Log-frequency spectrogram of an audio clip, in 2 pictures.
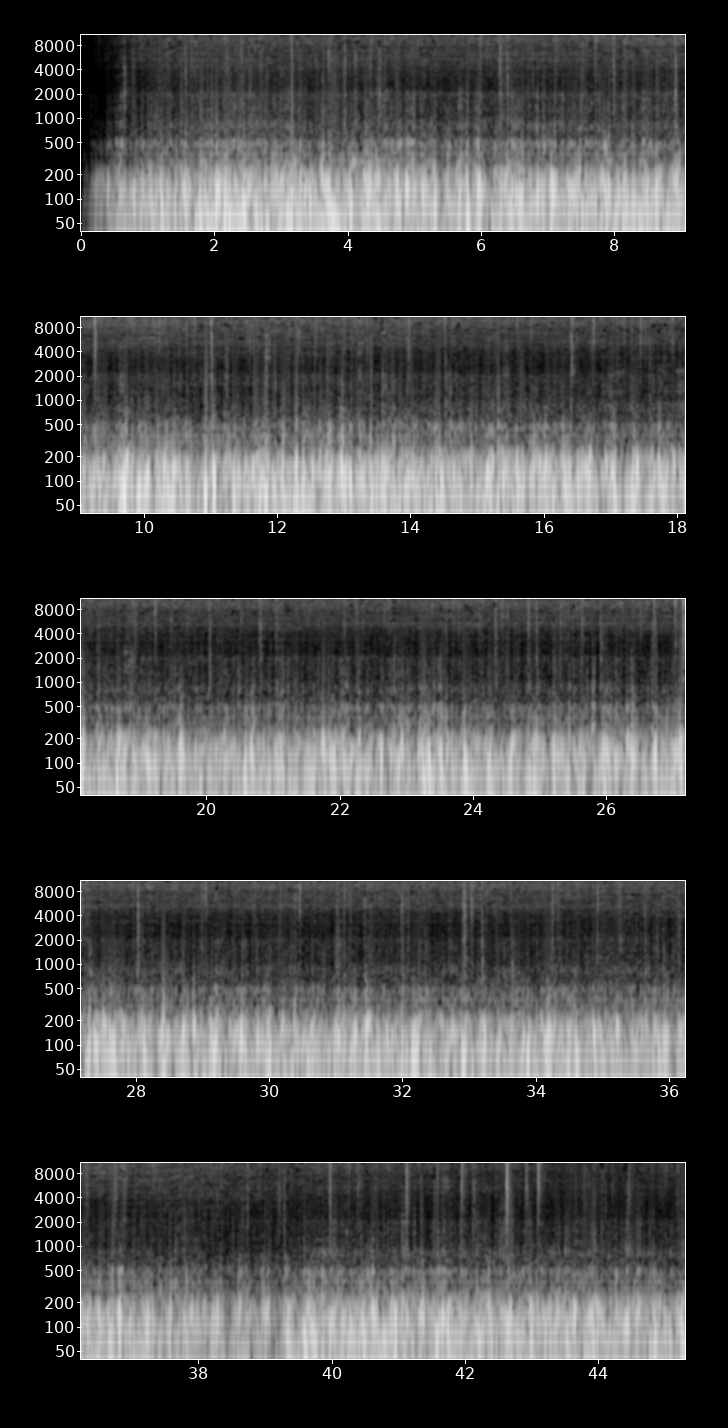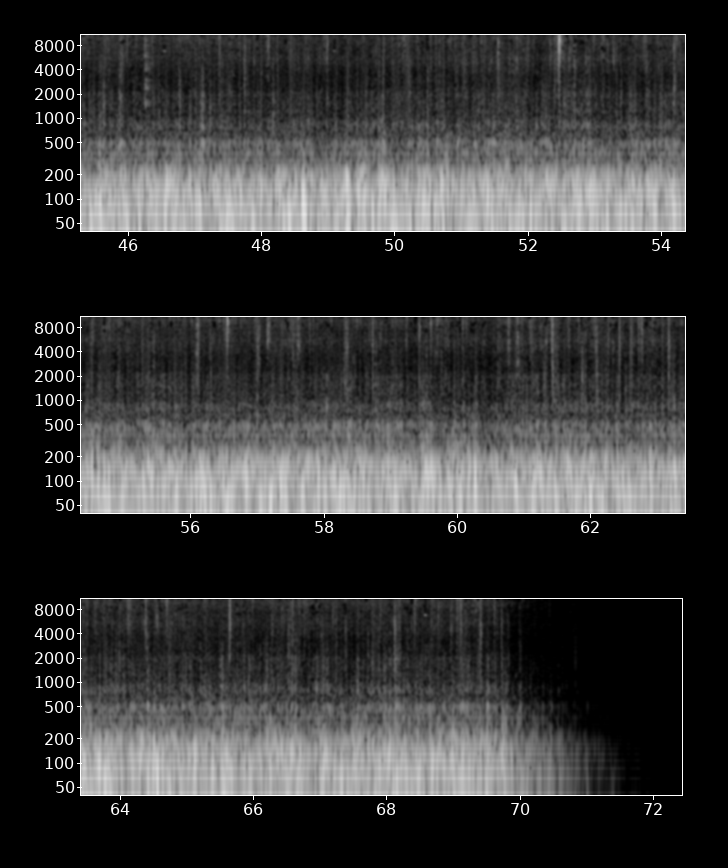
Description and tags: A fireplace burning pleasantly. Ahhhhh.
Fireplace, stove, flames, flame, fire, sparkle, place, crackle, burning, burn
